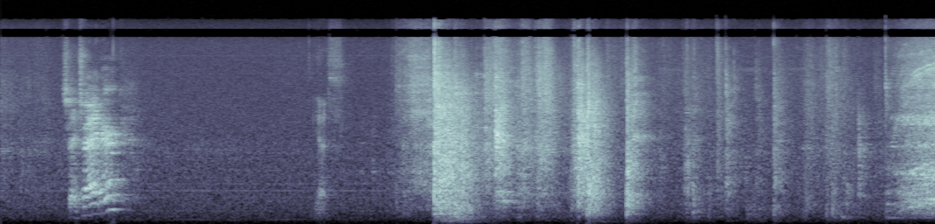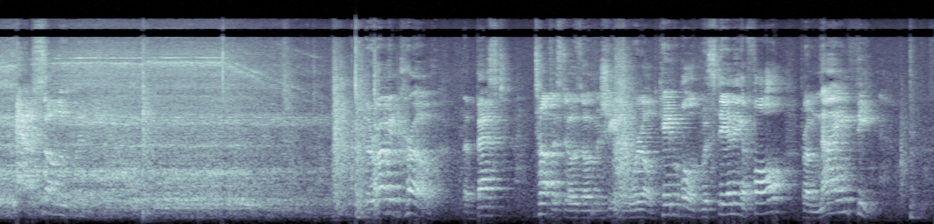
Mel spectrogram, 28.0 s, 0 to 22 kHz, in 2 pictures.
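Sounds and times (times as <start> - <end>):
machine crashing onto floor: 6.5 - 7.4
fan whirring: 13.2 - 25.0.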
